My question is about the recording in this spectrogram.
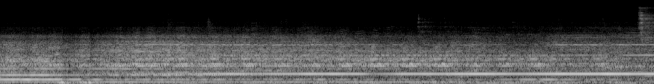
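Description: Amplified electric guitars of a live rock band holding a steady, sustained droning chord, with no drums playing.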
